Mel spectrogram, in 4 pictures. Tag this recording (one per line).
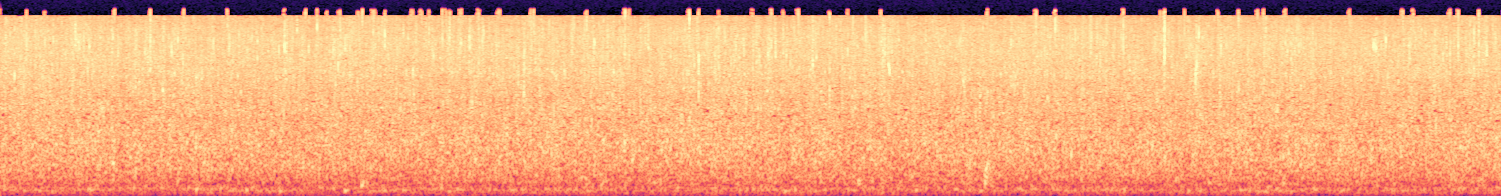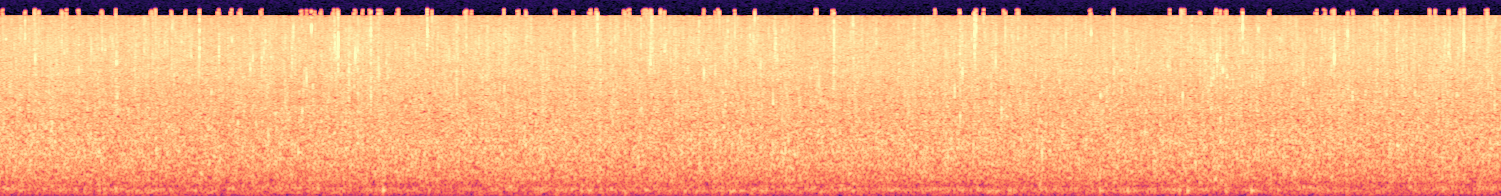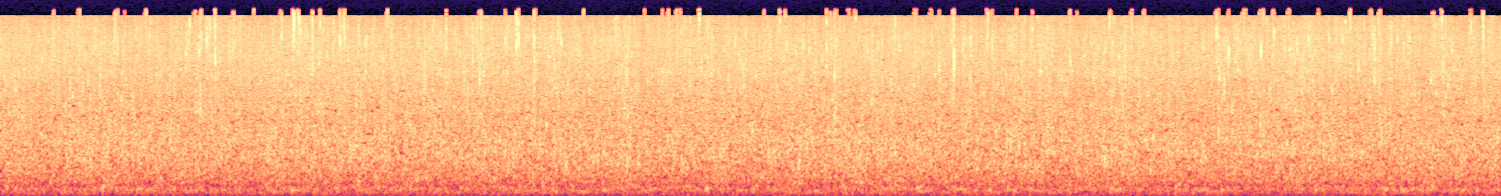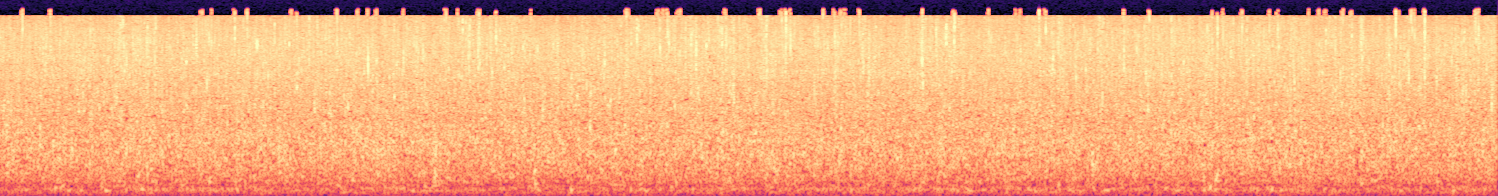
Dam
Water
Background
Mortar
Stream
Waterfall
Splash
Flow
Ambience
Nature
Creek
River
